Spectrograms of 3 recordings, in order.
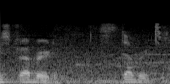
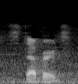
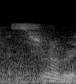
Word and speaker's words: Stubbert: Stubbert. Stubbert. But I like the way you said it. That was good. Because that's like Whiskey with Mark pronunciations. Strubbert. Strubbert.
